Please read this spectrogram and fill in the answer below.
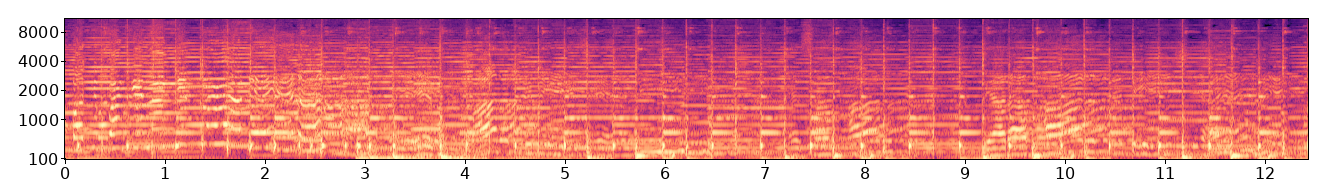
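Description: Instrumental passage of Indian devotional music: tabla keeps a steady rhythm under a melody on electronic keyboard and harmonium, with some sliding notes.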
